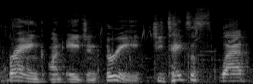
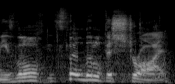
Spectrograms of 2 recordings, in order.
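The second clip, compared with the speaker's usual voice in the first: ordinary delivery, nothing marked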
